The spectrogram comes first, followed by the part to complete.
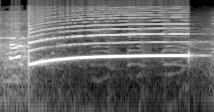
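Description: Highway patrol car's siren giving one very loud blast: the note rises quickly, holds steady for about a second and a half, then cuts off suddenly near the end.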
